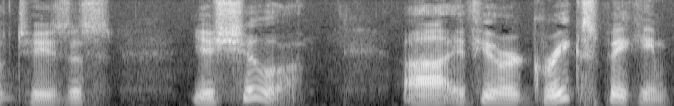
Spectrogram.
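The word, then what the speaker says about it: Jesús: If you're a Spanish-speaking person, you'd say Jesus, which is spelled the same as Jesus, but pronounced differently, because in Spanish they pronounce the J as an H.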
